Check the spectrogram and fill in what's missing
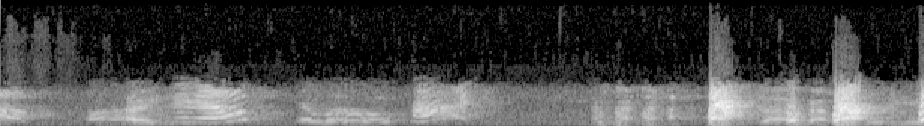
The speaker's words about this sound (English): So the dog's barking in the background, which is not the parrot, by the way.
